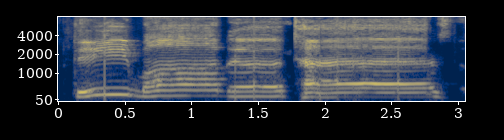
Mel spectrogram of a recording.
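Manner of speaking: drawn out. Acted. Joking drawn-out word.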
